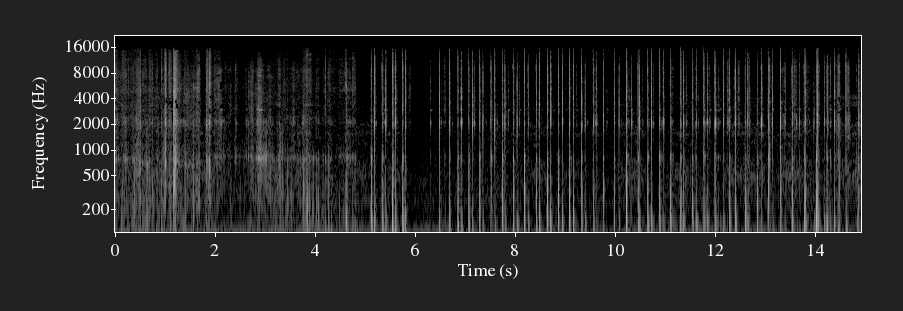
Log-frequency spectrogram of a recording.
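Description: A small, empty, hollow clear plastic cup is held sideways and tilted in both hands while fingertips and nails tap on it. The sound is a string of sharp, dry, bright clicks with almost no ring. The tapping is sparse and soft at first, then becomes a dense, rapid patter after about five seconds, following a brief pause near the six-second mark.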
